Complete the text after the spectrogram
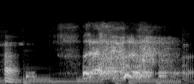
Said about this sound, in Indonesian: lu kalau batuk jauh-jauh apa sih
